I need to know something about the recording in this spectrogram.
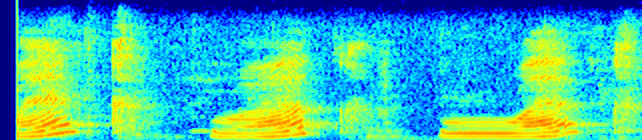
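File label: "lick", spoken word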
